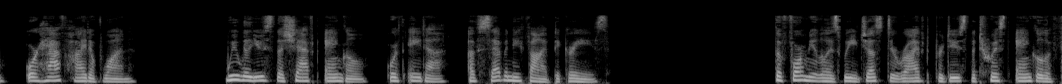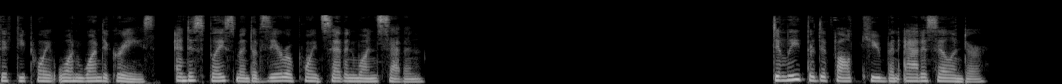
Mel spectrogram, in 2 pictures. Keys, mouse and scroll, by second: 19.0 x, 19.8 shift+a.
